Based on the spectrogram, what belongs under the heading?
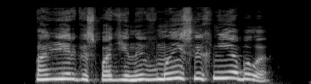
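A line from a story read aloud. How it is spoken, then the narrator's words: Teen's plaintive rapid pleading. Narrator (Russian): жалобно зачастил подросток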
